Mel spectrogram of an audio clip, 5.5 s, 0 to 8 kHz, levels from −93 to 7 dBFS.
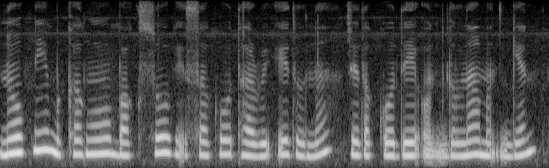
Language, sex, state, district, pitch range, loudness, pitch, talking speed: Garo, female, Meghalaya, West Garo Hills, 230-265 Hz, -16 LUFS, 245 Hz, 100 wpm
